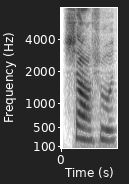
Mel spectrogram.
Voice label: "shang4shu4", Chinese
